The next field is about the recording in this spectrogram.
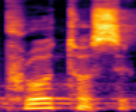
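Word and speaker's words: πρῶτος: 으뜸, 헬라 발음으로 프로토스, 그 뜻은 으뜸, 최고, 머리, 우두머리라는 뜻을 갖고 있습니다.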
